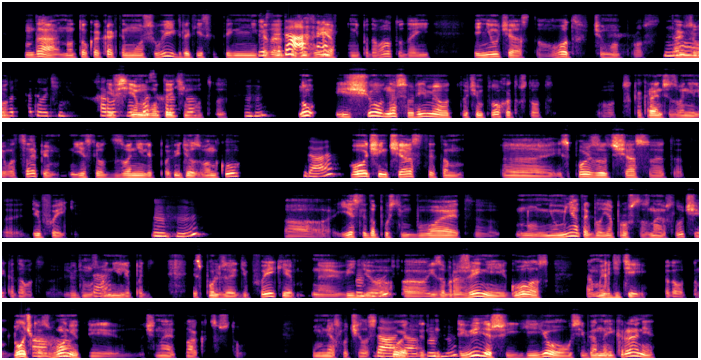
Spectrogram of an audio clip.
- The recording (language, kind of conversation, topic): Russian, podcast, Какие привычки помогают повысить безопасность в интернете?
- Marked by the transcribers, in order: chuckle; in English: "дипфейки"; tapping; other background noise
